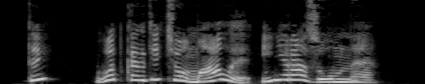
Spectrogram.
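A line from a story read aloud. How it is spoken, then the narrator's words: Mouse's squeak. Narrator (Russian): как-то пискнула мышка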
